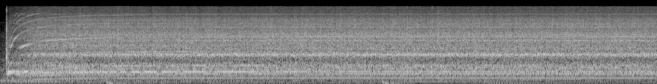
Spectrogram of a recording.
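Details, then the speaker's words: Miyako blender that was completely dead, running after motor (dinamo) repair: steady high motor whine that spins up quickly and holds an even pitch, no grinding or stutter; normal motor run. "Nyalakan Oke sudah bisa nyala udah bisa muter Sip lah"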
